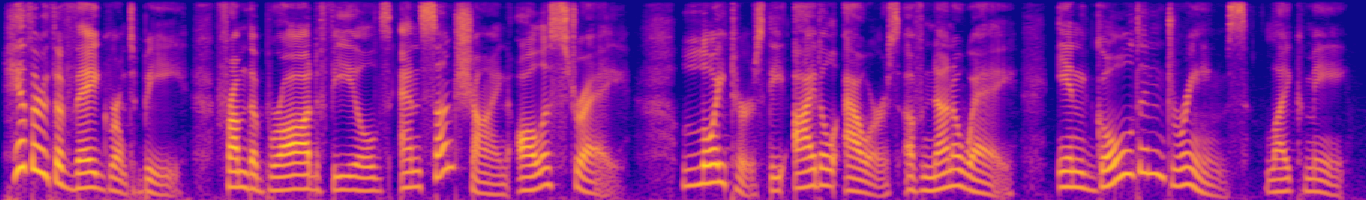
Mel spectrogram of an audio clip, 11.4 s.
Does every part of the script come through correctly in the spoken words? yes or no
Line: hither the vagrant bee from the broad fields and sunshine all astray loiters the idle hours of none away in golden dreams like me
yes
